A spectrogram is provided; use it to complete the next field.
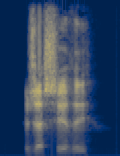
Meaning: to plough fallow land
- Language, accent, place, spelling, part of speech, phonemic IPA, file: French, France, Lyon, jachérer, verb, /ʒa.ʃe.ʁe/, LL-Q150 (fra)-jachérer.wav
